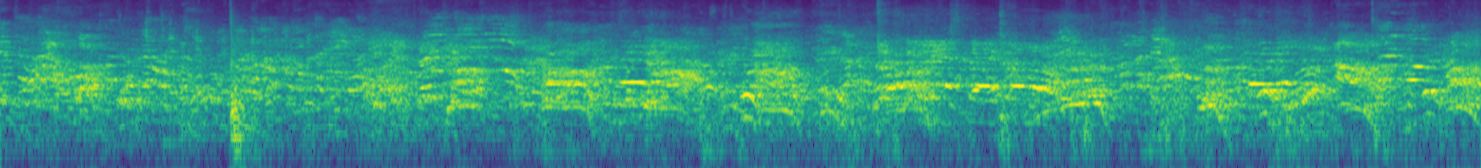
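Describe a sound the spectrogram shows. A crowd of men and women talk and shout in a large echoing hall.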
